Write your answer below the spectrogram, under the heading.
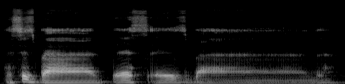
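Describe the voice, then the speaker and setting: A man with a husky voice playing a tense, protective brother who speaks urgently and insistently in a read-aloud story. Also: on the low side, sing-song, slow pace, darkish tone, pitched above the performer's own voice, full character voice.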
